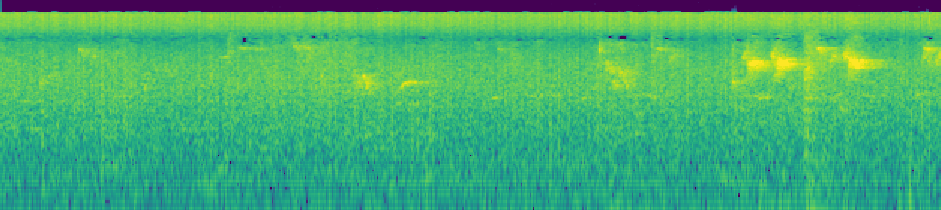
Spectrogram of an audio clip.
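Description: Steady background hiss with a few short high bird chirps, mostly in a cluster near the end.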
